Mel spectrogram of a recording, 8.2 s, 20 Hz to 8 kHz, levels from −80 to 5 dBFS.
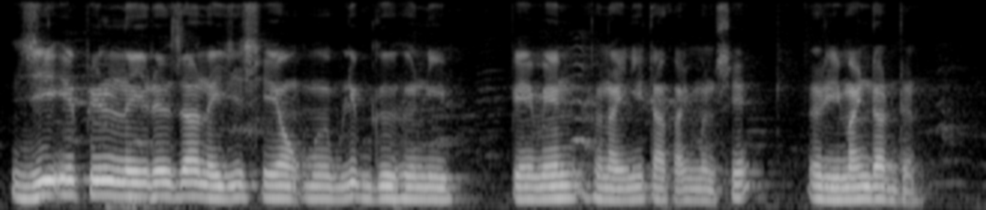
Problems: none marked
